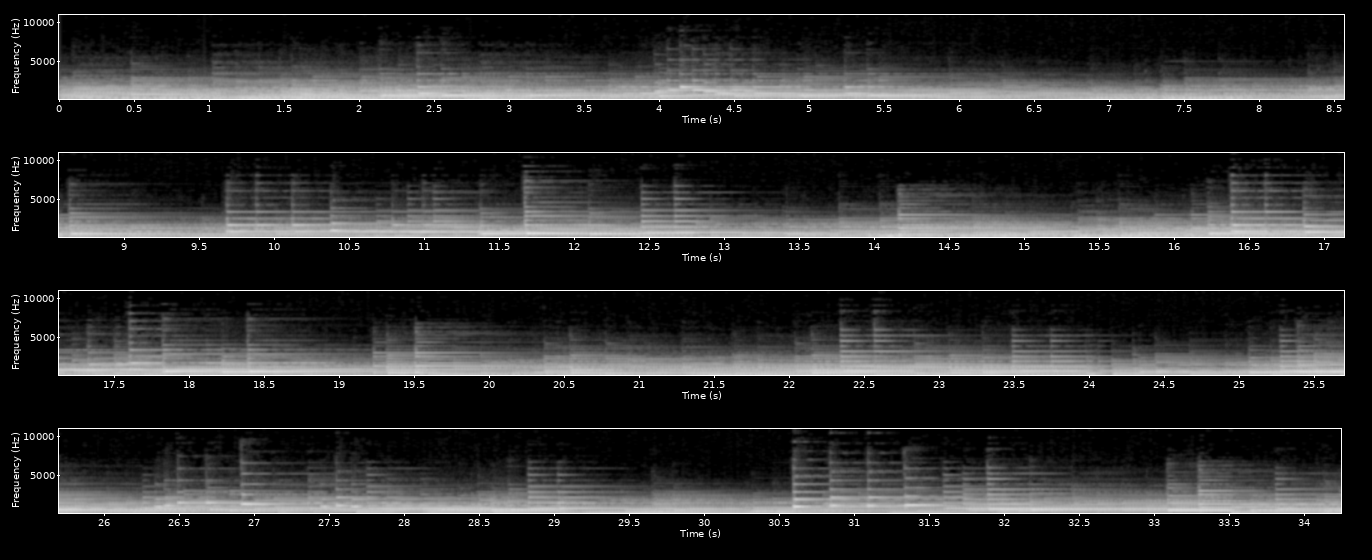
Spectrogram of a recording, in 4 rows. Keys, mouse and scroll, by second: 1.2 click, 5.9 click, 7.1 click, 9.0 click, 11.2-14.8 drag, 15.8 click, 16.2 click, 16.9 click, 19.3 click, 22.2 click, 24.2-27.4 drag, 31.7 click, 33.0 click.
